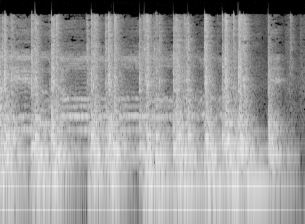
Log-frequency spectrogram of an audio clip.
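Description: Janggu (Korean hourglass drum) played in the lively jajinmori rhythm, in its variant pattern, with a woman singing a Gyeonggi folk song over it. The playing and singing stop just before the end.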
